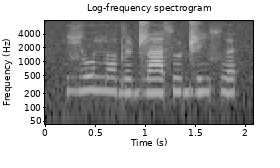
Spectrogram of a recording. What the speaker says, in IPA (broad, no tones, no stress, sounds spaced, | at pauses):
ʑ o n ɔ d œ ɖ͡ʐ a s u ɖ͡ʐ i sʷ œ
